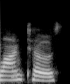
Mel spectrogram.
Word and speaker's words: Pavlantos: Is it Pavlantos? Did I pronounce that? Pavlantos. That's correct.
